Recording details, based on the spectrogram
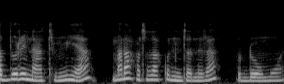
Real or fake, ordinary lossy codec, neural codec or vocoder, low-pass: fake; AAC, 32 kbps; codec, 16 kHz, 4.8 kbps, FACodec; 7.2 kHz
